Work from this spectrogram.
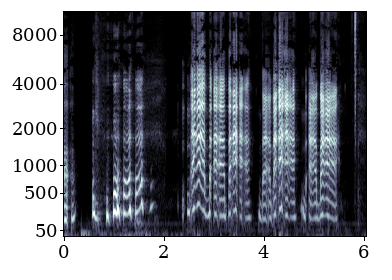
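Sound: sheep bleating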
